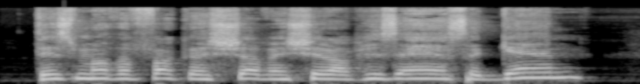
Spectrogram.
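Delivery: mock woman's yell, high-pitched, toned down. Retelling a woman asking the doctor about the patient: imitating a woman yelling. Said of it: "You can't yell his medical history out".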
